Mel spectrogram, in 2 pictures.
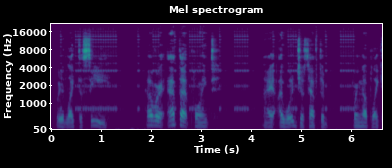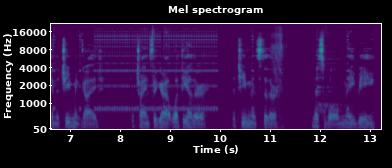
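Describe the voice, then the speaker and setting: A man doing casual gameplay commentary and reading aloud, halting as he thinks out loud. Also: mid-range voice, steady tone, slight background noise. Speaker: let's play host. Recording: quiet game music behind. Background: game music.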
